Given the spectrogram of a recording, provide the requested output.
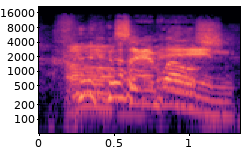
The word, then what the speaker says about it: Samhain: That is Samhain. – Whoa. – Pronounced Samhain Gaelic. Gaelic.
